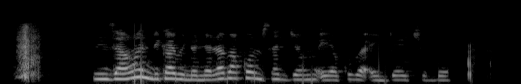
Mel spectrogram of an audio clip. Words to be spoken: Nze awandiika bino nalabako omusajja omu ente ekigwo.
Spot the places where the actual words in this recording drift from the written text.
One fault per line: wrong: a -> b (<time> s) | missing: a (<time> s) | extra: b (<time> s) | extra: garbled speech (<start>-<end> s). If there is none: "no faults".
extra: eyakuba (3.2 s)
